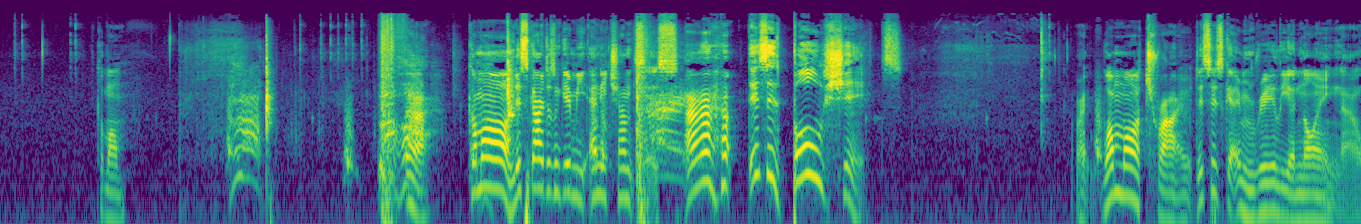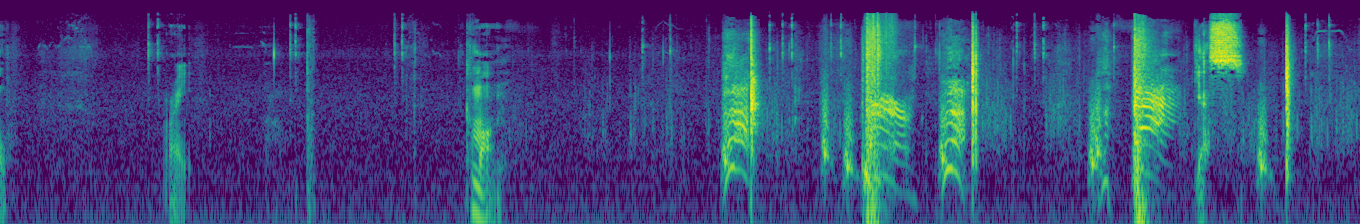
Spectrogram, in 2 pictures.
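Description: Sword blows land with sharp knocks and clangs.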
